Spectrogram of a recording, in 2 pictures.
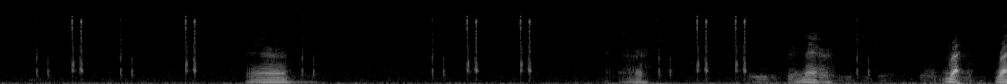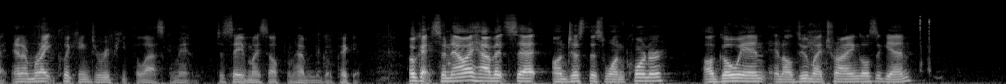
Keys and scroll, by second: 12.5 Escape.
